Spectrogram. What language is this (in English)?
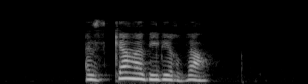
Kabyle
